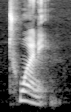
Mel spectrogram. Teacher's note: I'm not pronouncing the T here because the T after an N is often dropped, especially in popular words and especially if I want to speak fast.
